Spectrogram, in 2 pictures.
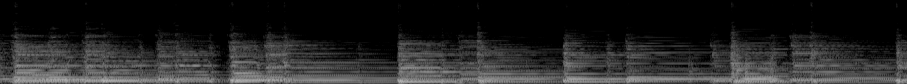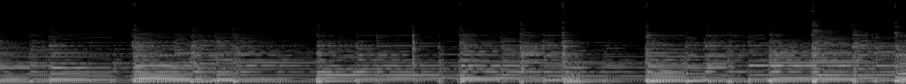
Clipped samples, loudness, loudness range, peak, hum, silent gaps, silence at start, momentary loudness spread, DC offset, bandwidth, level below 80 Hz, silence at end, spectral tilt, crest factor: under 0.1%; -31 LUFS; 3 LU; -14 dBFS; none; none; 0 s; 9 LU; under 0.1%; over 20 kHz; -54 dBFS; 0 s; -8.5 dB/octave; 16 dB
